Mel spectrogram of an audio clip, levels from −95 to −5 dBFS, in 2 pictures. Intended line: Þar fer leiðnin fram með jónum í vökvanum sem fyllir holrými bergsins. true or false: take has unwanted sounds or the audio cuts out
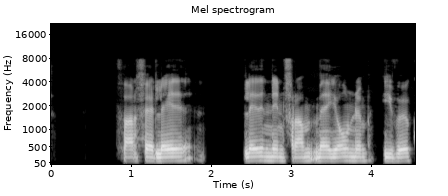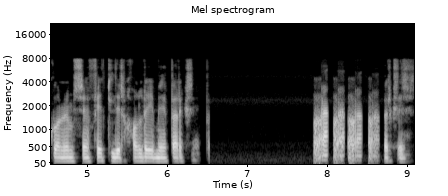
true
